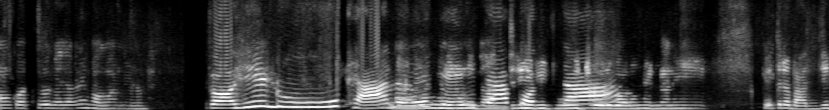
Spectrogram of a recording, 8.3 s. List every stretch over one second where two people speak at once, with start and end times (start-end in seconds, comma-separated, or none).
4.0-5.8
